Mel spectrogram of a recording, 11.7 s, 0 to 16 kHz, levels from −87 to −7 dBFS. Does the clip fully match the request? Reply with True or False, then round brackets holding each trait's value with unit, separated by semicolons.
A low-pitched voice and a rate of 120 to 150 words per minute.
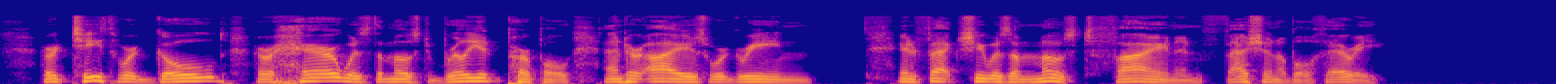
True (120 Hz; 140 wpm)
